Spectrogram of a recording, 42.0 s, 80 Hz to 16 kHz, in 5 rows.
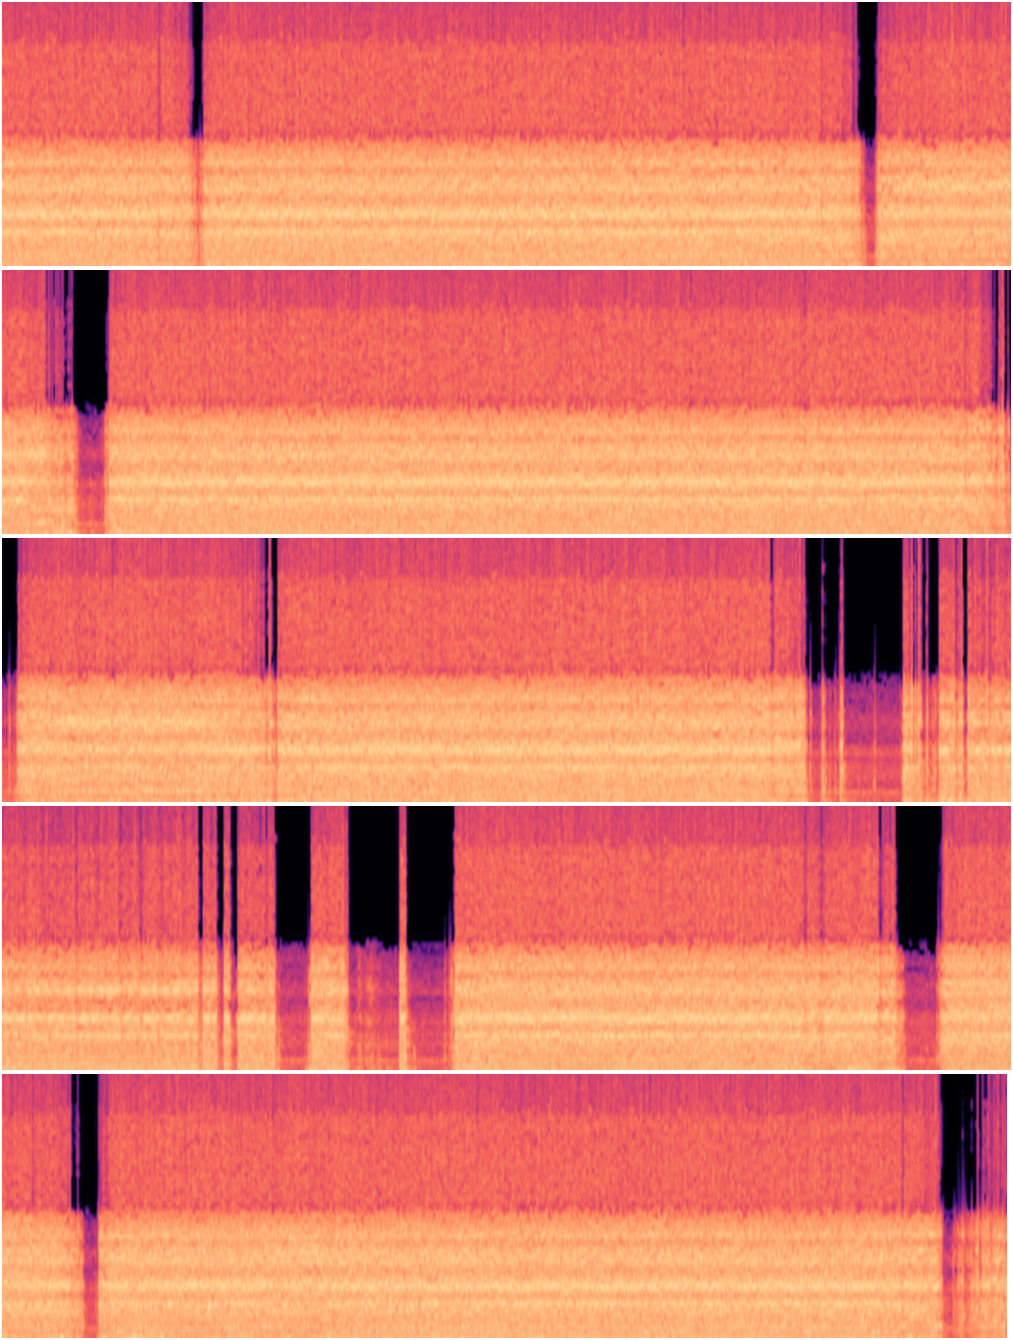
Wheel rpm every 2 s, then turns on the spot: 190, 180, 210, 150, 130, 200, 210, 210, 140, 130, 210, 170, 10, 20, 60, 200, 110, 130, 220, 210, 160.
8-10 24-28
